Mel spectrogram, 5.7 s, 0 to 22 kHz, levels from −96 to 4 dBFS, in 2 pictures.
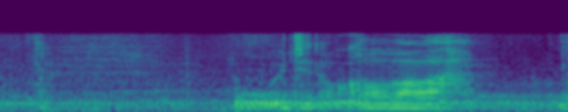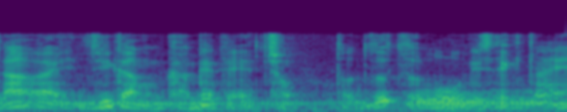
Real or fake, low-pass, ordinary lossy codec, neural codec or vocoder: fake; 7.2 kHz; none; codec, 16 kHz, 4 kbps, FunCodec, trained on Chinese and English, 50 frames a second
